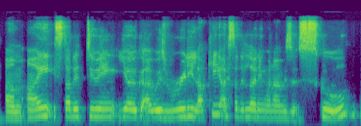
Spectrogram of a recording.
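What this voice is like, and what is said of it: English accent. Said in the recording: “you can obviously hear from my accent where I'm from. I'm from England”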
